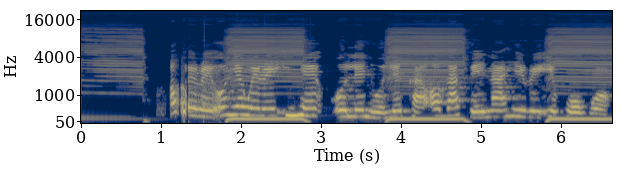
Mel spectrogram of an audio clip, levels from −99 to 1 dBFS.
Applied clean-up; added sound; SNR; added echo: classical method spectral subtraction.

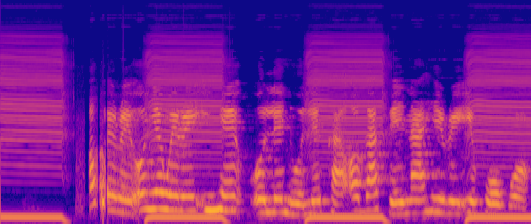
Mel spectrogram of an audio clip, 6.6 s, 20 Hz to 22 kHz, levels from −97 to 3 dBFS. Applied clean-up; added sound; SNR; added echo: none; Telephone; 8 dB; none.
